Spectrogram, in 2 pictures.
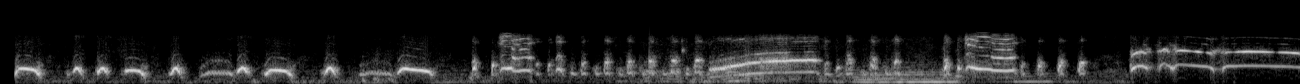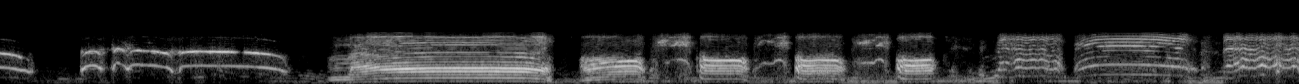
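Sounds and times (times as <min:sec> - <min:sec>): person imitating chickens: 0:00.2 - 0:10.5, 0:11.4 - 0:25.9.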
